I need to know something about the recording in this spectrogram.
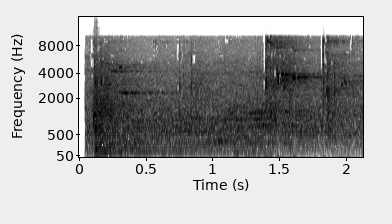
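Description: Table tennis rally: sharp clicks of the ball off the bats and table, one just after the start and a couple more near the end, over voices in a large hall.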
